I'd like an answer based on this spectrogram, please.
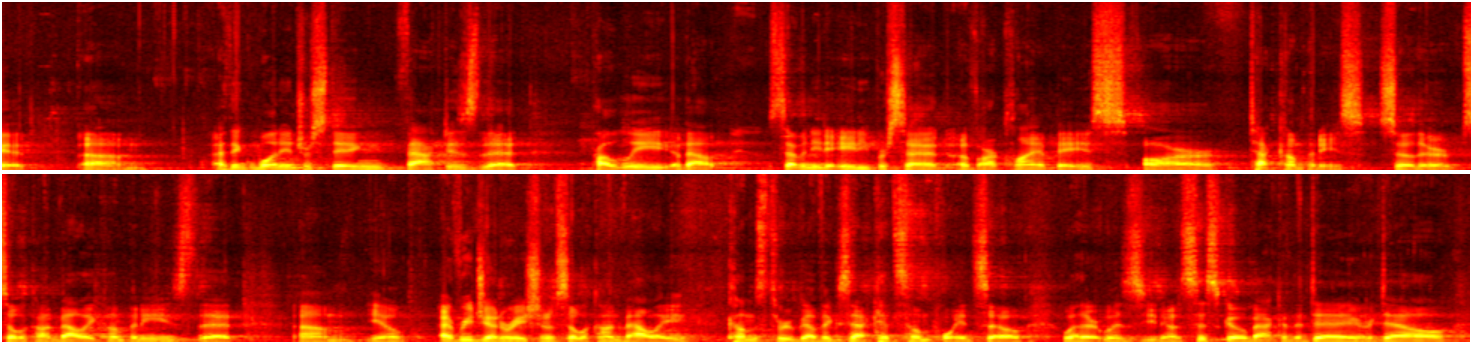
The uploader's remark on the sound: took the stage at Omeda's Idea Exchange to do a live recording of the podcast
